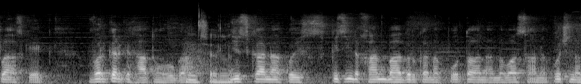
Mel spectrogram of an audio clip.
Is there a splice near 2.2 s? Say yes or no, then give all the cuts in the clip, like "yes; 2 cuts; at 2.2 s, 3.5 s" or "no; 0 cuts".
no; 0 cuts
